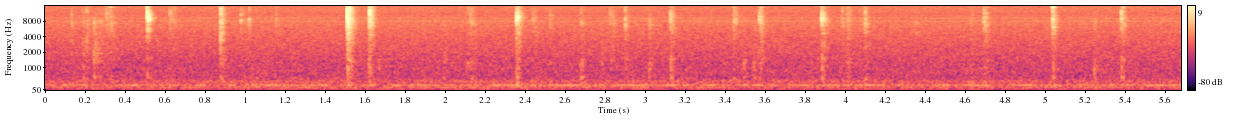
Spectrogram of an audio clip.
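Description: Fingertips tap the keys of a white polycarbonate laptop keyboard in slow typing. Eleven short, crisp, bright clicks, each dying away almost at once, sit over a quiet, steady low hum.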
